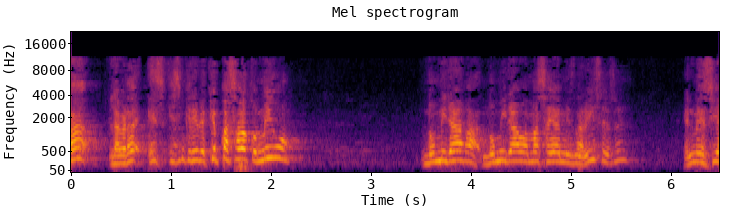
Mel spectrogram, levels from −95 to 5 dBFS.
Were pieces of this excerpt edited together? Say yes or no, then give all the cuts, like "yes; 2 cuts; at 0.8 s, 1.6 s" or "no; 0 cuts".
no; 0 cuts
